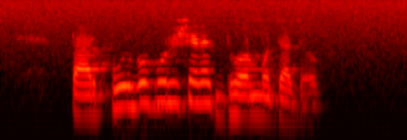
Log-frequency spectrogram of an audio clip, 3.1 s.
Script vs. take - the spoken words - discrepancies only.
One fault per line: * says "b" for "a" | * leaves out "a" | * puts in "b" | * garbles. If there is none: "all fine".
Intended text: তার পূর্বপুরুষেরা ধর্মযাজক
all fine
